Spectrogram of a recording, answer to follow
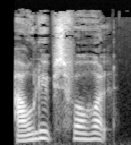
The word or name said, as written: afløbsforhold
